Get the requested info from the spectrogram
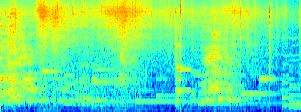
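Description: Wheat dosa sizzling in oil on a hot flat pan, the hiss swelling and fading, with a few short scrapes and clicks of a spatula against the pan as it is slid under and the dosa is flipped near the end. Background music plays throughout.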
